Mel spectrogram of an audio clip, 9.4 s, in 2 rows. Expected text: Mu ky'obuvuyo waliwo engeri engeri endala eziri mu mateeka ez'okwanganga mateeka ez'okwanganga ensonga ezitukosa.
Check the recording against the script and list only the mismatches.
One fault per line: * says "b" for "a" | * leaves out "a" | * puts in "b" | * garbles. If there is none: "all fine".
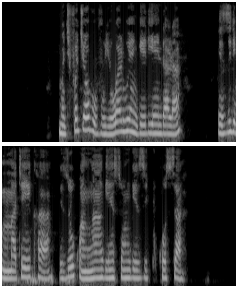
* puts in "kifo"
* leaves out "engeri"
* leaves out "mateeka ez'okwanganga"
